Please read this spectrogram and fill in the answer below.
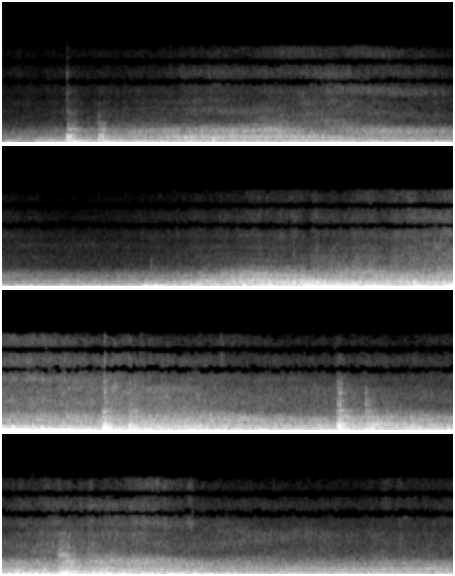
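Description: City street traffic: steady road noise of passing vehicles, with a deep engine rumble swelling for about two seconds in the middle as a heavy vehicle goes by. A few brief knocks are heard over it.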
